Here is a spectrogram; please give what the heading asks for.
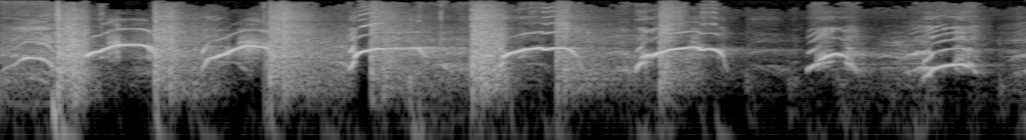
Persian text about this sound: آنچرا که شنیدی صدای حادثه تیراندازی به طرف این گزارشگر آمریکایی بود.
